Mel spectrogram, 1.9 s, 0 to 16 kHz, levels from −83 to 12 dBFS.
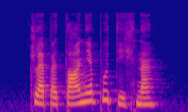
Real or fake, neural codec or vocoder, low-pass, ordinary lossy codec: real; none; 10.8 kHz; none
